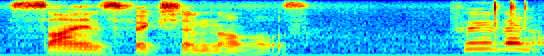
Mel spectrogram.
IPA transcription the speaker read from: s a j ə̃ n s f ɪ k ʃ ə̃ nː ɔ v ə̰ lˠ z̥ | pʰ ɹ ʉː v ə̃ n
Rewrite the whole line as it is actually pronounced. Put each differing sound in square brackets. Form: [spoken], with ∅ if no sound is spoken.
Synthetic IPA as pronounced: s a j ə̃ n s f ɪ k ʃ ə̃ nː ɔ v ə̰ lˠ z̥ | pʰ ɹ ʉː v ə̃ n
